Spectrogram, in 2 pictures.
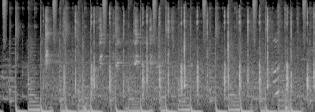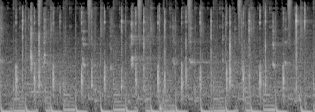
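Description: Table tennis ball clicking off rubber bats and the table in quick, irregular succession through a long rally, over background music with a steady bass beat.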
